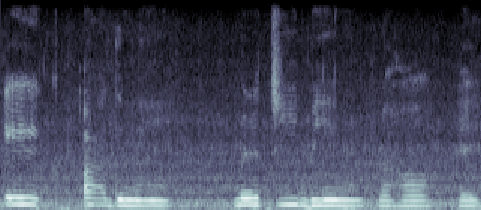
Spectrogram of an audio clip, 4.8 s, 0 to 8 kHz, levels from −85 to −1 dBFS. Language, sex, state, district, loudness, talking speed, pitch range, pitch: Hindi, female, Madhya Pradesh, Dhar, -15 LUFS, 75 wpm, 195-240 Hz, 215 Hz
